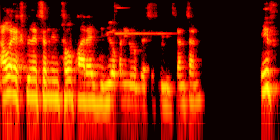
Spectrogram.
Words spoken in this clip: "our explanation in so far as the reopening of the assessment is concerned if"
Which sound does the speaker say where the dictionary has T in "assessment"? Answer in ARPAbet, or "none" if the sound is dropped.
none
